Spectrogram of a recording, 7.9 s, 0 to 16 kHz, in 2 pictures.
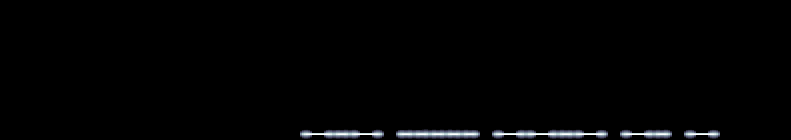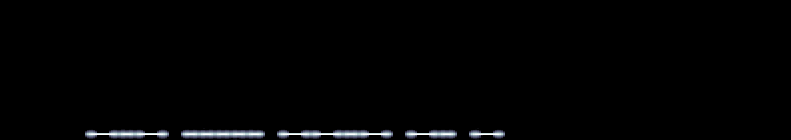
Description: Morse code, heard as a keyed tone, about 30 wpm, 700 Hz. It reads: K5QNT K5QNT
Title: USA Call Signs - 5 Characters - Repeated 2x - 30wpm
